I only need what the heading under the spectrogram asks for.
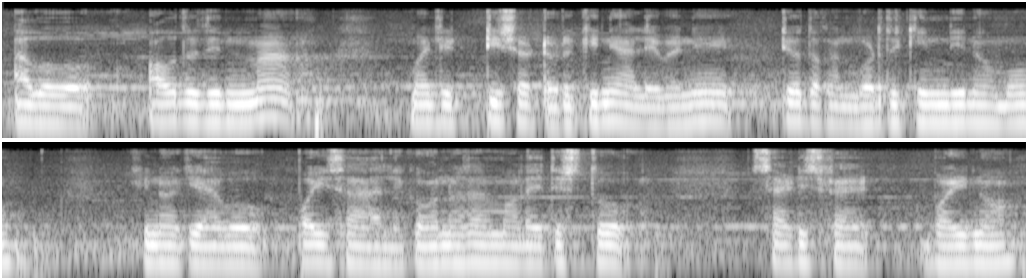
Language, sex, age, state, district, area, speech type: Nepali, male, 18-30, West Bengal, Darjeeling, rural, spontaneous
